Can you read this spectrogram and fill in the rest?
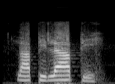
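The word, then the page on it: Lapi Lapi: patua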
